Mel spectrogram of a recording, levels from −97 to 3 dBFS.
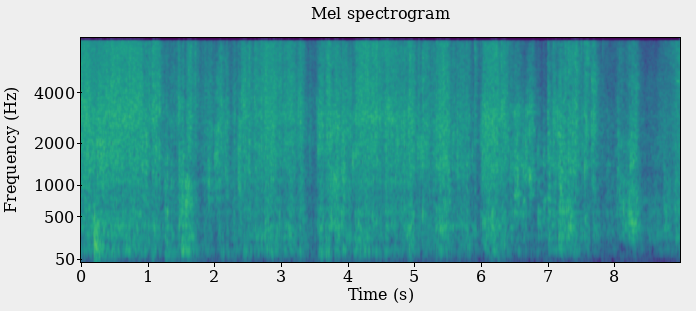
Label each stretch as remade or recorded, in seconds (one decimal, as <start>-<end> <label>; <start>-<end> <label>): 0.0-1.4 recorded; 1.4-4.9 remade; 4.9-8.1 recorded; 8.1-9.0 remade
